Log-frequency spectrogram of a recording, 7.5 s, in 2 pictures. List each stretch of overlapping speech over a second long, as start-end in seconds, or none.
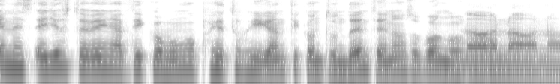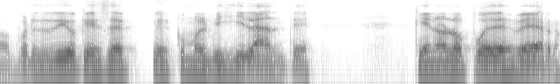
none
